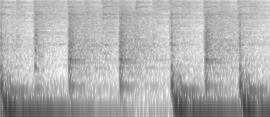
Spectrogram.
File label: Pocket Beat; Urban Shakedown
